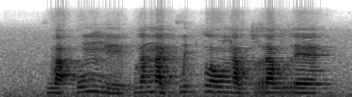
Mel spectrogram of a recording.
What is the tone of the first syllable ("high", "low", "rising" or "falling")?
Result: low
